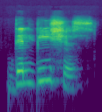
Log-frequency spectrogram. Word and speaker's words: delicious: like delicious delicious delicious the i, o u s the vowel there i, o u becomes a sure delicious the first syllable we are not stressing it however the e becomes a e a instead of a shua that's why we say delicious.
